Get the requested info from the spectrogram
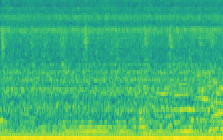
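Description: A steady low machine hum, unchanging in pitch and level.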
